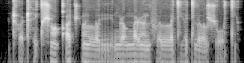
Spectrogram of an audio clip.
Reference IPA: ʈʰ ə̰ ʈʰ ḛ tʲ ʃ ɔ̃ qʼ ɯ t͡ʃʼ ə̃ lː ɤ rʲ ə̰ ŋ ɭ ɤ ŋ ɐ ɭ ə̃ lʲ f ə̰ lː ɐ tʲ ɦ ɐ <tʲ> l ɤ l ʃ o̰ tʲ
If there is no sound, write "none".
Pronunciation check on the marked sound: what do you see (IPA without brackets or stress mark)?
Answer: tʲ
